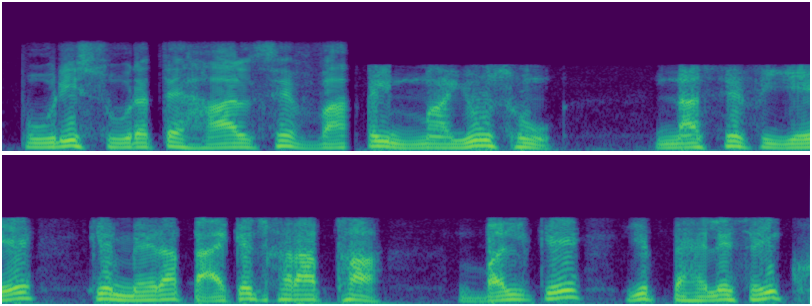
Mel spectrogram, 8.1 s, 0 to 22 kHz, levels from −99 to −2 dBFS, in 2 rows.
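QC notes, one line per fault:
Throughout: hard clipping. The speech is driven about 12 dB past what a stage can pass, so around a twentieth of samples are cut flat, giving harsh crackle on loud syllables.
1.71 to 1.77 s: handover gap. Speech frames stopped arriving while the call switched networks right after "پوری صورت حال سے", leaving a 60 ms silent hole.
1.77 s to the end: fallback to narrowband. After the handover the call leaves HD Voice for GSM full rate, so nothing above 4 kHz survives and the speech turns duller and rougher.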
